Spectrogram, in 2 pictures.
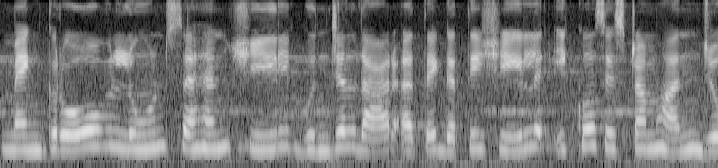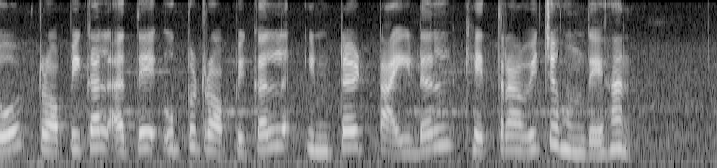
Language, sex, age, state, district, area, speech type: Punjabi, female, 30-45, Punjab, Mansa, urban, read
